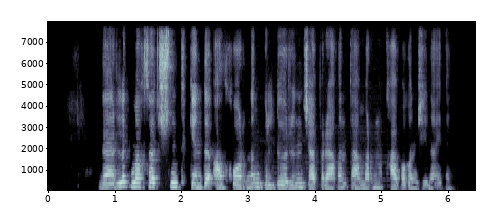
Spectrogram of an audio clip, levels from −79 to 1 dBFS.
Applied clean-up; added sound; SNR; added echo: neural separator model SepFormer DNS4.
